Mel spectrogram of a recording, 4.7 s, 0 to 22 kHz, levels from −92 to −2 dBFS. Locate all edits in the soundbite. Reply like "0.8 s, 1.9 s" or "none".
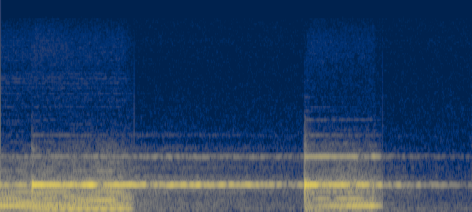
1.3 s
